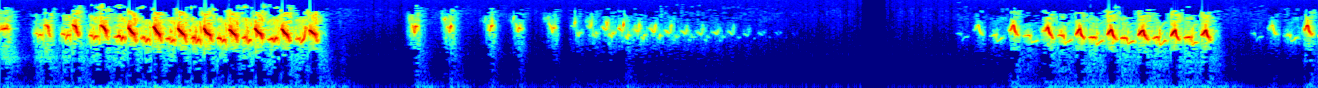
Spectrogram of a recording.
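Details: Eurasian skylark song meant for teaching captive birds: fast bursts of high, rippling trilled notes lasting about three seconds, then scattered single chirps and a soft descending series, another dense trilled burst after a pause.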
